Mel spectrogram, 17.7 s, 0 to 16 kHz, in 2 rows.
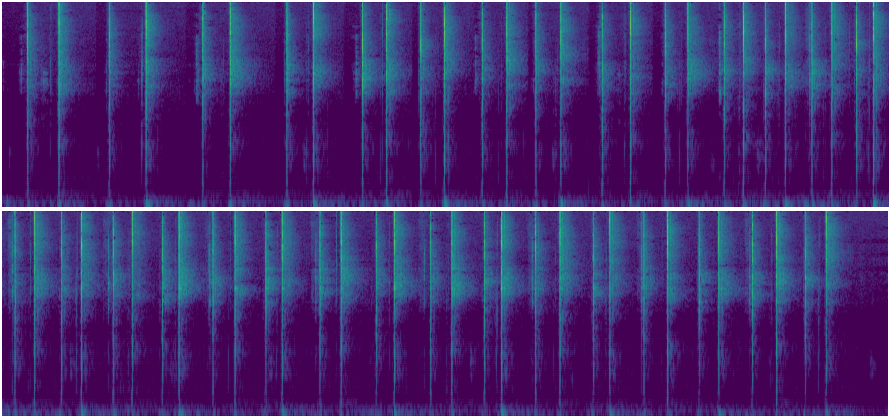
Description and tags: Clicking a Pen
Mus152, Pen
